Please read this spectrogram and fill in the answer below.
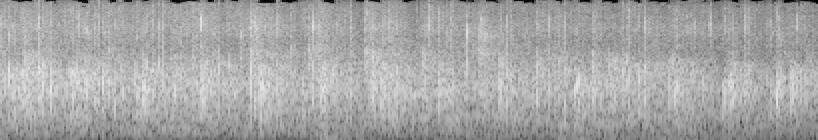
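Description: Audience applauding, a dense patter of hand claps that slowly thins out and grows quieter toward the end.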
